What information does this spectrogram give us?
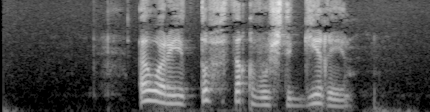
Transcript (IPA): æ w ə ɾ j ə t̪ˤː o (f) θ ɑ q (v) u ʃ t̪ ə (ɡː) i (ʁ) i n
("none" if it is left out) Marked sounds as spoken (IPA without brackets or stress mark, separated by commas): f, v, ɡː, ʁ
